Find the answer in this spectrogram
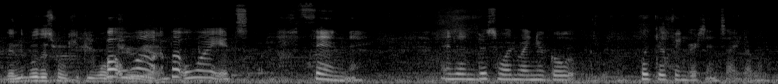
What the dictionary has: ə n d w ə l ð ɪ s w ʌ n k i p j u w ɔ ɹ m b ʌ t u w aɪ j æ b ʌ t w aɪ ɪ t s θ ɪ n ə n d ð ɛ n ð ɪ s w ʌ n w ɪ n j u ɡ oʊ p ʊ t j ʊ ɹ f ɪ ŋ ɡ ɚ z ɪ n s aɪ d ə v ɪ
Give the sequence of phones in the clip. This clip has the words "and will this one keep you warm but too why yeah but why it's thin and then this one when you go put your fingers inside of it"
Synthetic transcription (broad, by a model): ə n w ə l ð ɪ s w ʌ n k i p j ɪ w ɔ b ʌ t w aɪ b ʌ t w aɪ ɪ t s θ ɪ n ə n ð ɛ n ð ɪ s w ʌ n w ɪ n j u ɡ oʊ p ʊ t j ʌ ɹ f ɪ ŋ ɡ ɚ z ɪ n s aɪ d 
